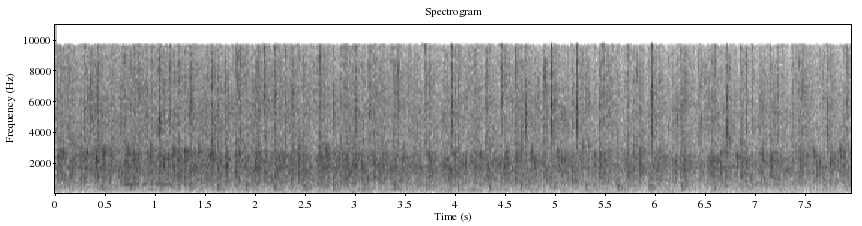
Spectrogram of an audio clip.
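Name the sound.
audience applauding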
